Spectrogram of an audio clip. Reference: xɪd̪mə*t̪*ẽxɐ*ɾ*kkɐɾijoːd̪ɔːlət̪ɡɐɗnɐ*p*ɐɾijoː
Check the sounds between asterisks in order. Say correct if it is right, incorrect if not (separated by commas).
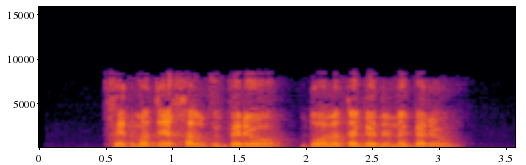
correct, incorrect, incorrect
